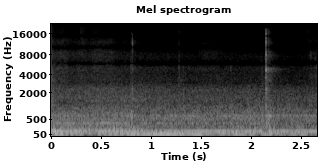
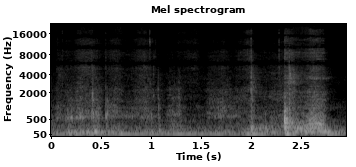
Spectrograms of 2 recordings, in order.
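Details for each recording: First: Household fan after its damaged blade was replaced: a steady low hum, running evenly in balance with no vibration, wobble or rattle. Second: Electric fan running without its cages at speeds one and two: a low steady hum with an uneven shaking rattle as the warped blade, not seated in the motor-shaft notches, wobbles on the shaft.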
